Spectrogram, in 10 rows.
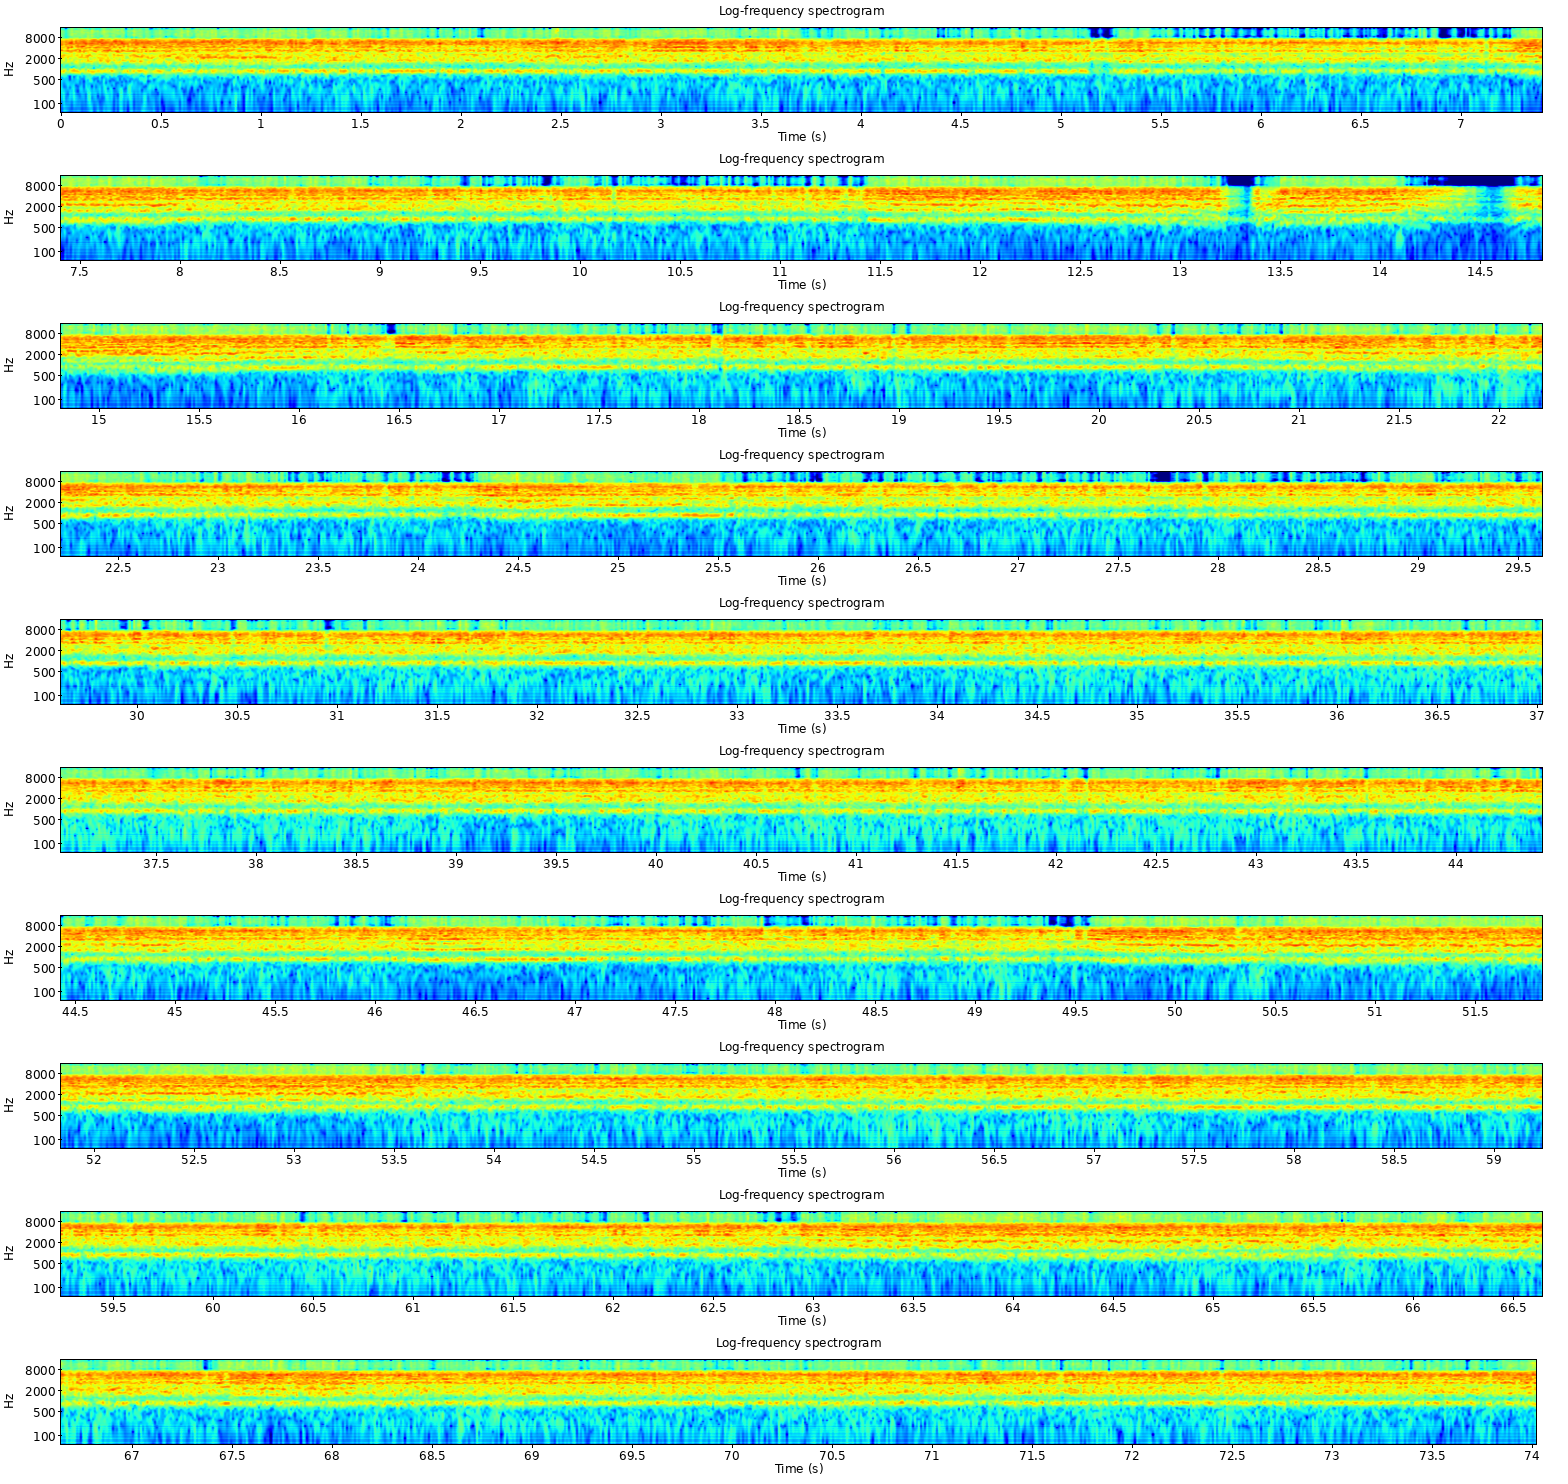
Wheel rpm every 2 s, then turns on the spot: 220, 230, 230, 230, 230, 230, 140, 160, 230, 230, 220, 230, 230, 230, 240, 230, 230, 230, 230, 230, 230, 230, 220, 230, 230, 210, 220, 230, 220, 230, 230, 220, 220, 220, 230, 230, 230.
12-14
